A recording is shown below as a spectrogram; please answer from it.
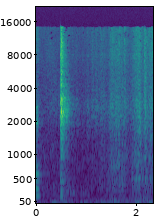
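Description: A single short, sharp click about half a second in, followed by faint handling noise.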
